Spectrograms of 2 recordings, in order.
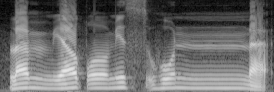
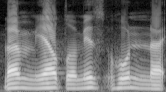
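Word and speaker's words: لم يطمثهن: Huruf tsa ya. Tidak boleh diganti dengan huruf sin. Maka dia lam yatmishunna. Ya. Kemudian pelafal hunna ada nun berharakat tasdid dan diwarnai dengan warna hijau yang cara bacanya adalah kita menahan suara bunyi gunahnya. Lam yatmithunna tidak langsung lam yatmunna insu. Tapi bukan hanya sekedar tasdid tapi dia wajib ditahan suaranya.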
